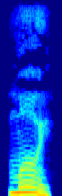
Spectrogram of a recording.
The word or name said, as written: ಮೆಯಿ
